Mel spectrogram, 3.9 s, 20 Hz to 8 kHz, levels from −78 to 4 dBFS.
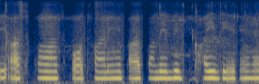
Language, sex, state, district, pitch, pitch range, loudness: Hindi, female, Chhattisgarh, Sukma, 240 Hz, 235-245 Hz, -16 LUFS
